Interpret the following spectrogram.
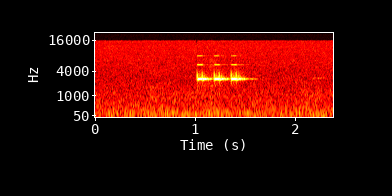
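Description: A GoPro Hero 12 Black sounds a quick run of short, high beeps about a second in, its camera beep signalling that recording has stopped.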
